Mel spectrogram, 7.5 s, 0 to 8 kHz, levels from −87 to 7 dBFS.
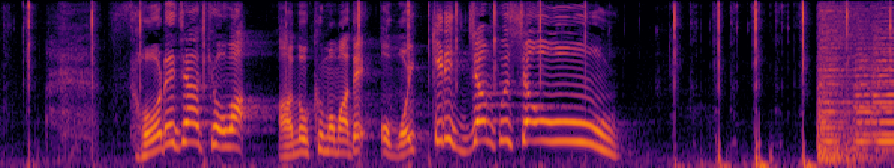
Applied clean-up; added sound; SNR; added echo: none; Scissors; 13 dB; none.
